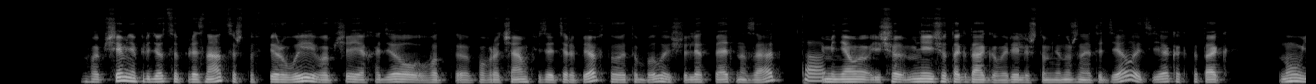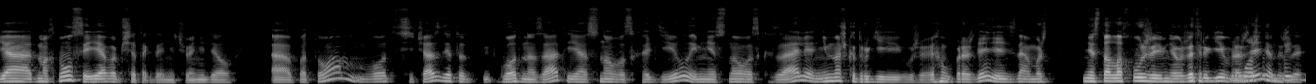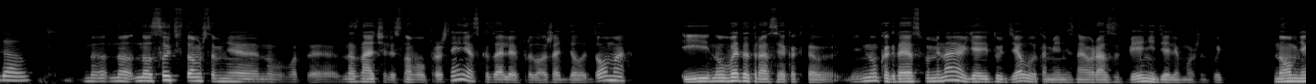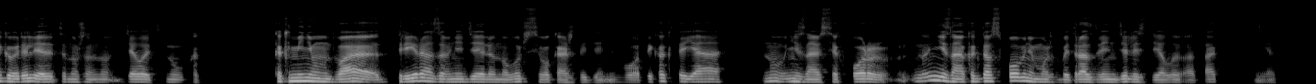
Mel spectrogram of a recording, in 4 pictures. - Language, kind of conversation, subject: Russian, advice, Как выработать долгосрочную привычку регулярно заниматься физическими упражнениями?
- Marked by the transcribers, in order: chuckle; laughing while speaking: "мне уже другие упражнения нужны"; other background noise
